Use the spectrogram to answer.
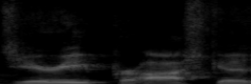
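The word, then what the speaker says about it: Jiří Procházka: holds the belt now took on uh oh Jerry perosa is how you say his name and uh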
